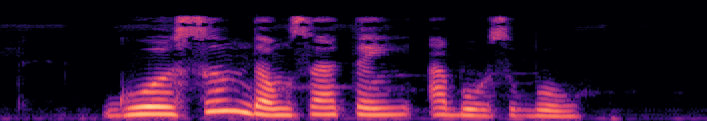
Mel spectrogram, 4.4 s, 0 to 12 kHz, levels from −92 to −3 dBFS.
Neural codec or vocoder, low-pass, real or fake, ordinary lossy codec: none; 7.2 kHz; real; AAC, 64 kbps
